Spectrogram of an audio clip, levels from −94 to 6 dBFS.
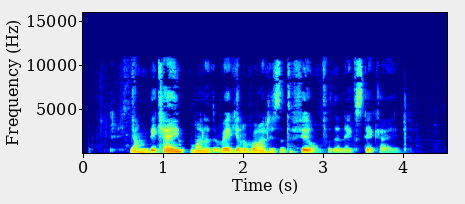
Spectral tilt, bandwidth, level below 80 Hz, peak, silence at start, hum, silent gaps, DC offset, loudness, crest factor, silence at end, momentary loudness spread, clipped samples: -6.5 dB/octave; 11 kHz; -78 dBFS; -8 dBFS; 0.6 s; none; none; under 0.1%; -25 LUFS; 18 dB; 0.6 s; 14 LU; under 0.1%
